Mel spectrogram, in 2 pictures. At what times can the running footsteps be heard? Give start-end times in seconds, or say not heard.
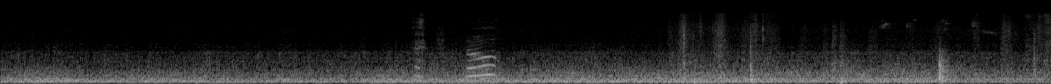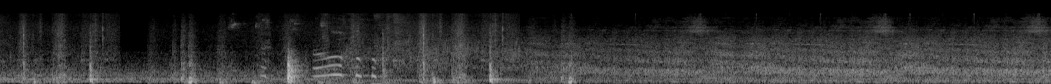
6.7-16.3.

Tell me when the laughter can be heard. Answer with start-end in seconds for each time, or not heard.
4.1-5.0, 13.1-14.4.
